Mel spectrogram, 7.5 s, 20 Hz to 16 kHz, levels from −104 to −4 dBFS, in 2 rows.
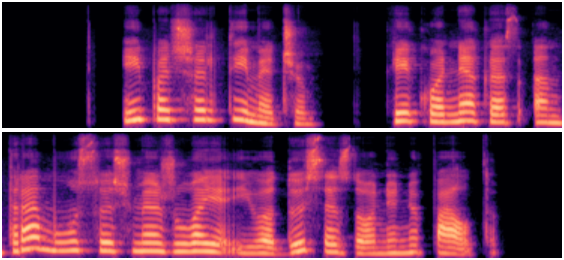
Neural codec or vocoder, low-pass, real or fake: none; 14.4 kHz; real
